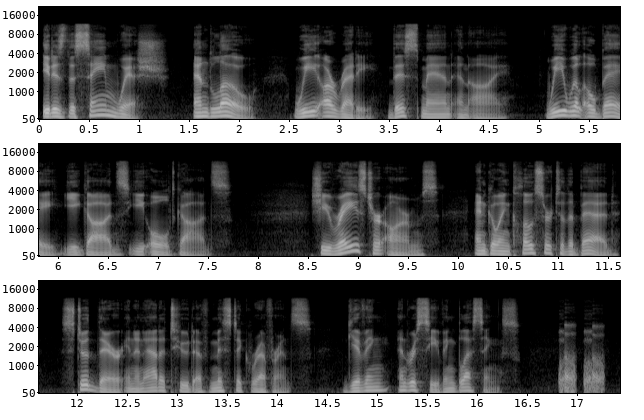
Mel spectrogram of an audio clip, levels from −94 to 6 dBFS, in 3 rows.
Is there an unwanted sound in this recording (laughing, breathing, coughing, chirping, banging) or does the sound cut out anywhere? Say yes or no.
yes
